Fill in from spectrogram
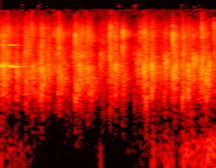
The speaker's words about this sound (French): J'aimerais ça une petite main d'applaudissement. Merci. Voilà.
